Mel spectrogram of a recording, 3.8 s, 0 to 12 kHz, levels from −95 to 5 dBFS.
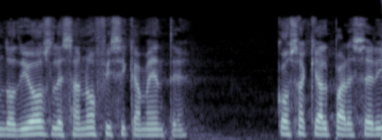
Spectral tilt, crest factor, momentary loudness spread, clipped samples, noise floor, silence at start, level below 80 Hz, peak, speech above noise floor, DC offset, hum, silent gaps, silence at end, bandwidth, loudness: -5.5 dB/octave; 18 dB; 9 LU; under 0.1%; -66 dBFS; 0 s; -64 dBFS; -8 dBFS; 40 dB; under 0.1%; none; none; 0 s; 8.2 kHz; -26 LUFS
